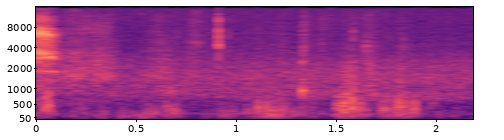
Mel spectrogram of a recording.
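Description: Low, uneven rumble of wind and handling noise on the microphone of a handheld camera being moved, with a few faint ticks.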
